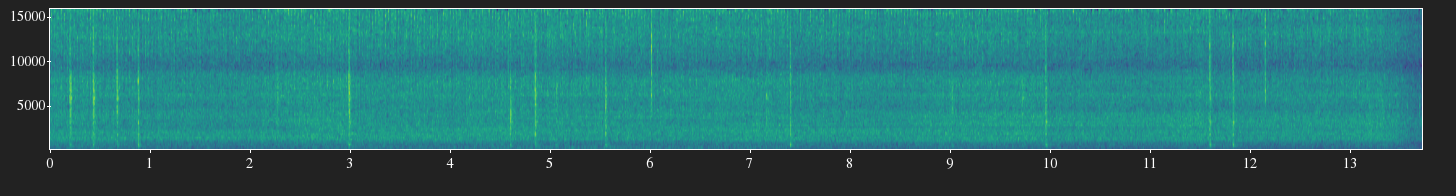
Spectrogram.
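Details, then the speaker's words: GAZ 2790 running on newly fitted LPG: at idle after driving (fine on morning start), sharp metallic, bell-like ticks come and go irregularly. The owner suspects a connecting rod or piston slap and plans to open the engine. Intermittent engine knock at idle. "то есть именно проезжаешь на машине заводишь с утра всё нормально проезжаешь на машине куда-либо неважно причём особо сколько на холостом встаёшь и начинает она стучать то постучит успокоится успокаивается"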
